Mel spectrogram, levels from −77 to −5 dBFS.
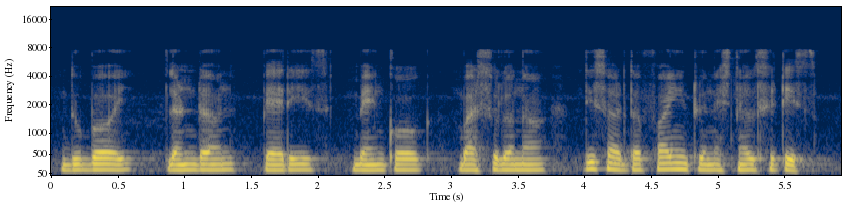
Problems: background sounds at intervals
